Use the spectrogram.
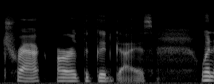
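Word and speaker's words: Trk: The charch receptors spelled TR R K pronounced track are the good guys.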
